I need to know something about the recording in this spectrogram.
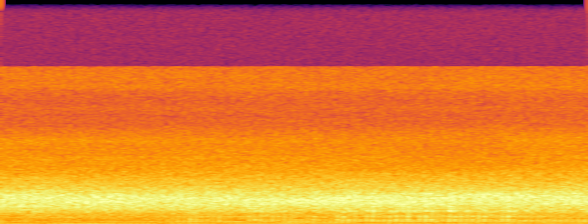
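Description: Steady hiss with a faint low hum and no speech: background noise of a recording.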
